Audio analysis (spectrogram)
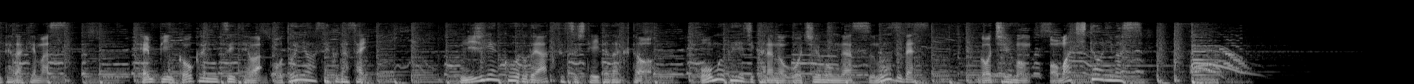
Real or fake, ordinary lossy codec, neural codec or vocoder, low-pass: real; none; none; 7.2 kHz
